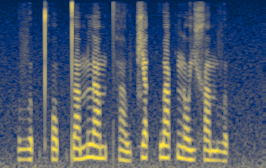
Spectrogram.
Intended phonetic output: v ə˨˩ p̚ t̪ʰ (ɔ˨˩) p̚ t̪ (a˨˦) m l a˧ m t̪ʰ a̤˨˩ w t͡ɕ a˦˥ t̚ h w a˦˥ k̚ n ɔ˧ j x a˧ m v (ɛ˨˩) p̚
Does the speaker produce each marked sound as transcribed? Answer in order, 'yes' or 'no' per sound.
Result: yes, yes, no

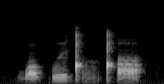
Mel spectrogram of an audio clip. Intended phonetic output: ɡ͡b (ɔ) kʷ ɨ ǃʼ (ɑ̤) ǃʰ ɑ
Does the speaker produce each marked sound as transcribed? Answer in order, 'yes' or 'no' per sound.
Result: yes, yes

